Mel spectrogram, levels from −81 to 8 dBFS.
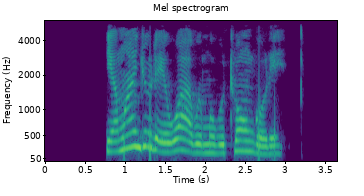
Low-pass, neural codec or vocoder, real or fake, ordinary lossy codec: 5.4 kHz; none; real; AAC, 32 kbps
